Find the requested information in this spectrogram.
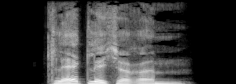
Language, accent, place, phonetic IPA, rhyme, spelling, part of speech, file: German, Germany, Berlin, [ˈklɛːklɪçəʁəm], -ɛːklɪçəʁəm, kläglicherem, adjective, De-kläglicherem.ogg
- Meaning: strong dative masculine/neuter singular comparative degree of kläglich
